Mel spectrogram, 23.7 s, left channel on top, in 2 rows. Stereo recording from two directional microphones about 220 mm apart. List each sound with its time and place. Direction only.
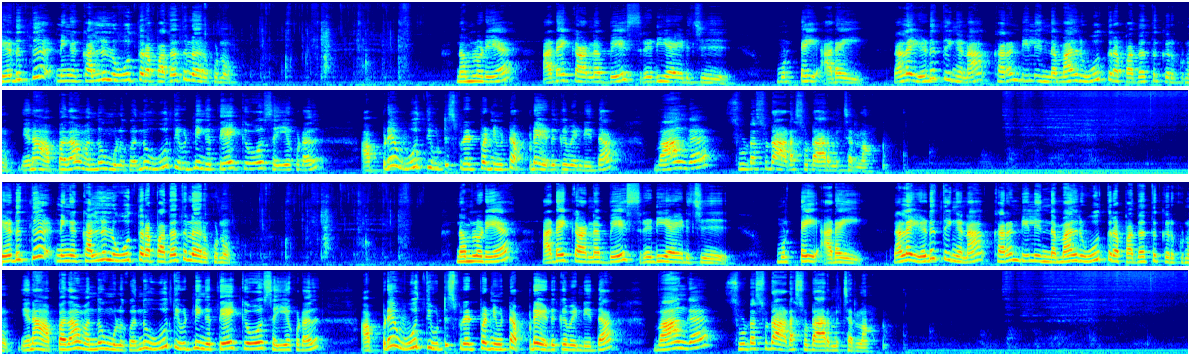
0.0 s speech: 40° right (ahead or behind)
4.5 s a woman's voice: 45° right (ahead or behind)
